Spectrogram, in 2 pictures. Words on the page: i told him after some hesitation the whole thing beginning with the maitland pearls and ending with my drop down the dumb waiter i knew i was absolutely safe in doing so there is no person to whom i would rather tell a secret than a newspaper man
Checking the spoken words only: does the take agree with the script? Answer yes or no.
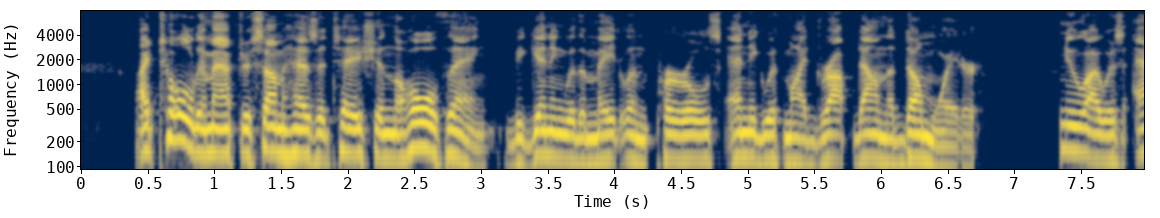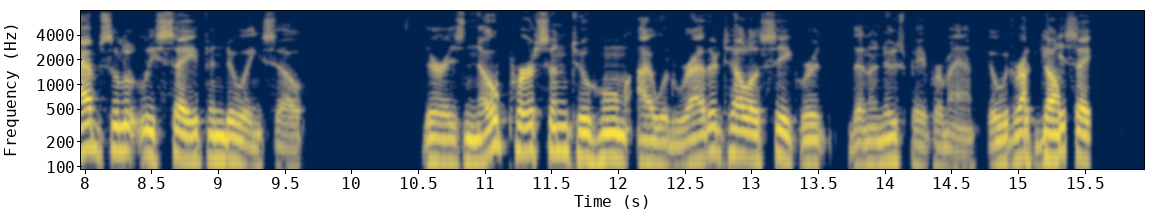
no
